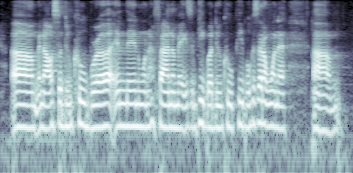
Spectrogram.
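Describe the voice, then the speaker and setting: A woman's very deep, low voice at a very fast pace with monotone, flat intonation, on a very clean recording with a silent background. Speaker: media personality and actress; podcast host. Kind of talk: interview.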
